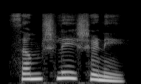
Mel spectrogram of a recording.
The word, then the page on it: ಸಂಶ್ಲೇಷಣೆ: samsḷēṣaṇe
